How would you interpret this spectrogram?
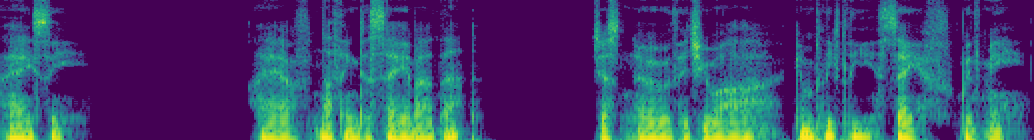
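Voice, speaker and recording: A man voicing a courtly, possessive demon king, menacing yet tenderly protective, in slow, intimate ASMR roleplay with formal, measured phrasing. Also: extremely low pitch, warm tone, husky, dry recording, clean studio sound, exaggerated voice. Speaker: voice actor in a roleplay. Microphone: close microphone, dry.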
